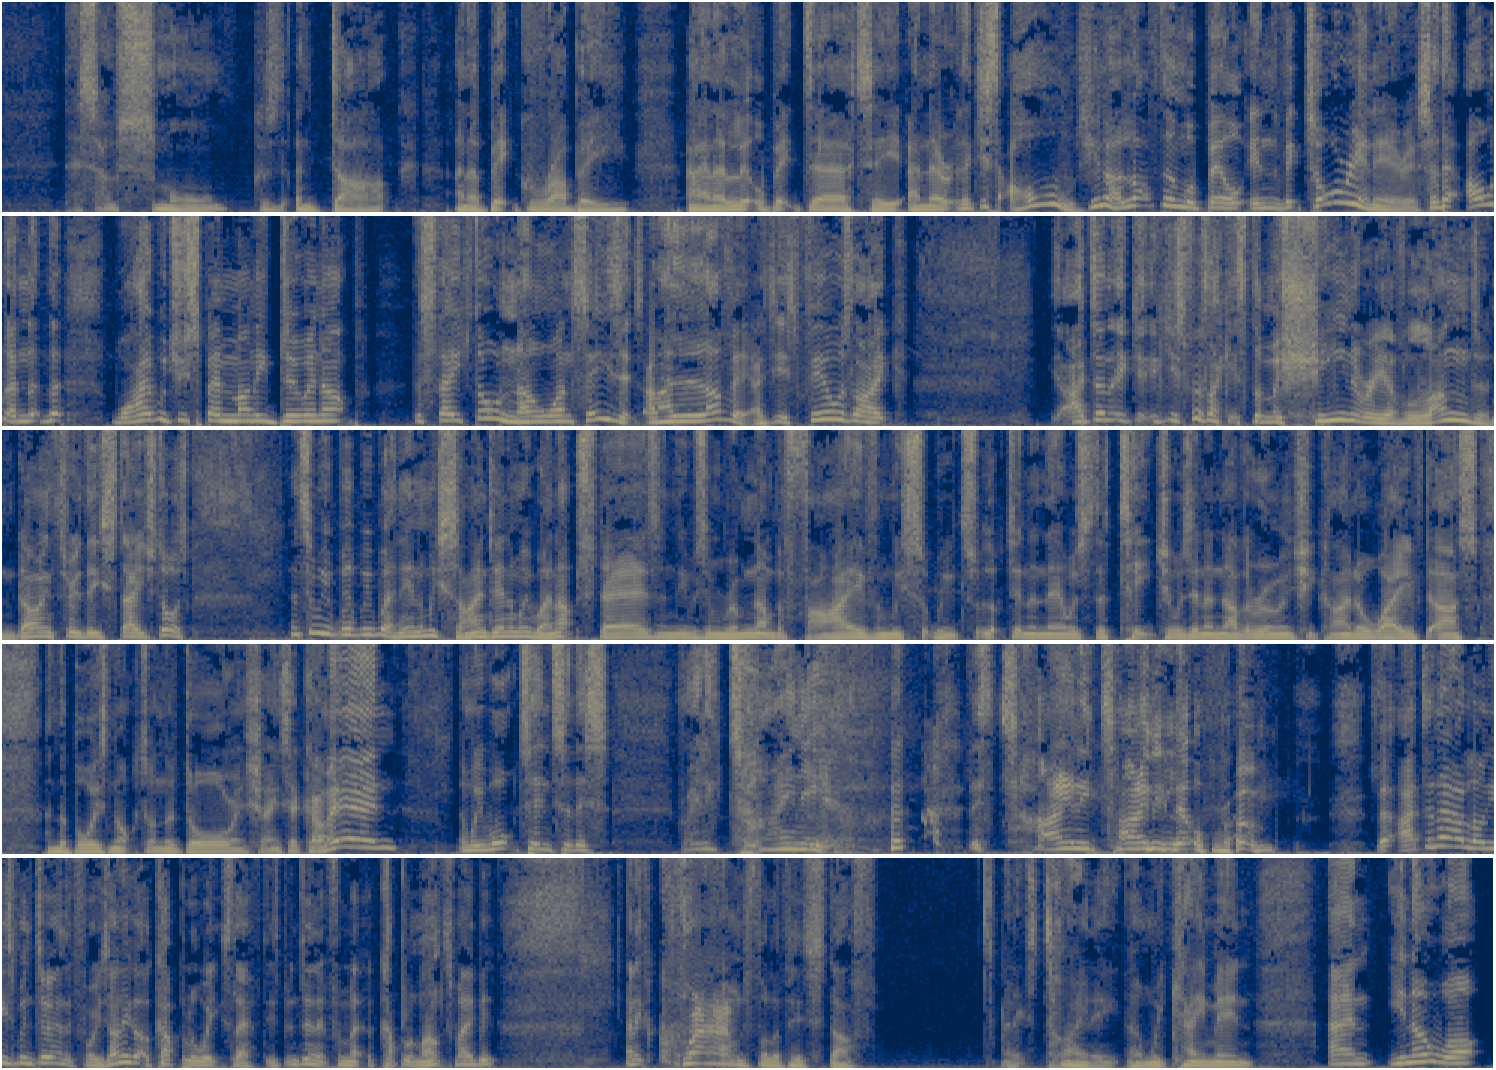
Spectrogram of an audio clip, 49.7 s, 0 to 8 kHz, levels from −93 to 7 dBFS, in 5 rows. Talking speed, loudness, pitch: 230 wpm, -28 LUFS, 150 Hz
